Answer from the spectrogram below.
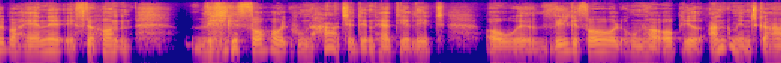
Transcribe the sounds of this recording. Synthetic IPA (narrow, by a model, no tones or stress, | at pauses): øb̥ɒɦænəʔefd̥ɐhɒ̽n̰n̩ | ʋe̝lɡ̥ð̩ˠfɒːɦɒ̽l̰hunhɑ̈t͡sʰe̝ld̥enheɐ̰d̥iæleɡ̥̚d̥ʔɒ̽ʋe̝lɡ̥ð̩ˠfɒːhɒ̽l̰hunɦɑ̈ʔɒ̽b̥lḛːʊð̩ˠɑ̈nd̥ʁɐmenəsɡ̥ɐhɑ̈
